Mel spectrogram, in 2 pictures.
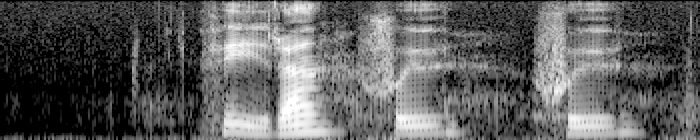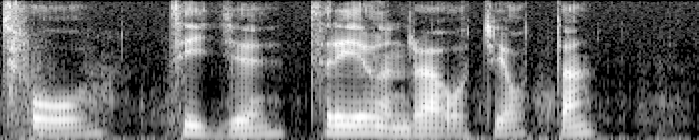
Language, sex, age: Swedish, female, 56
